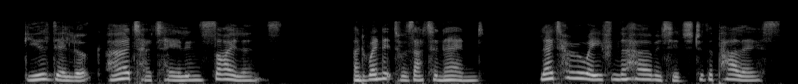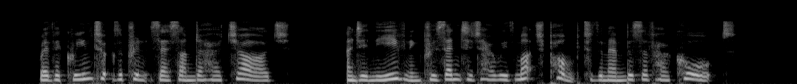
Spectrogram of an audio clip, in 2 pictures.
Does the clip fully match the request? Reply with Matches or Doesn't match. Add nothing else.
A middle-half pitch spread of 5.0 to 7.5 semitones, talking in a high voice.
Doesn't match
